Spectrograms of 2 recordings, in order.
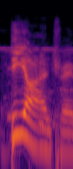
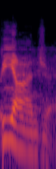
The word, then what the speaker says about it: Beyondre: Not DeAndre, but Beyondre.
